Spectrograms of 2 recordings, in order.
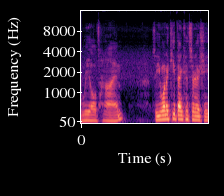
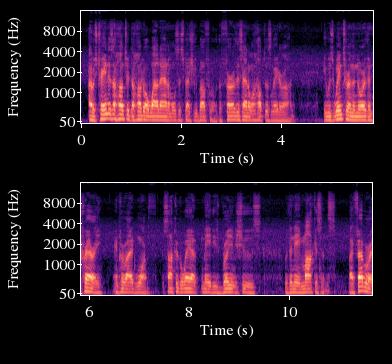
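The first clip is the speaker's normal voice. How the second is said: plain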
